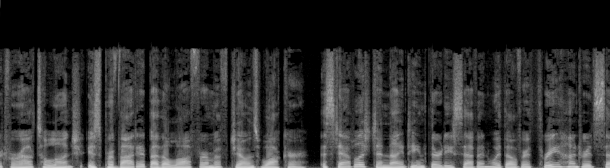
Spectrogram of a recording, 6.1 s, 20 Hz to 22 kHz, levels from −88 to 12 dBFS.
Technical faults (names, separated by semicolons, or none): hard clipping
